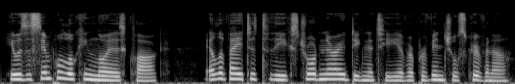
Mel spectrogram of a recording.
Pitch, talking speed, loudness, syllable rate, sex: 210 Hz, 185 wpm, -17 LUFS, 6.8 syllables/s, female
